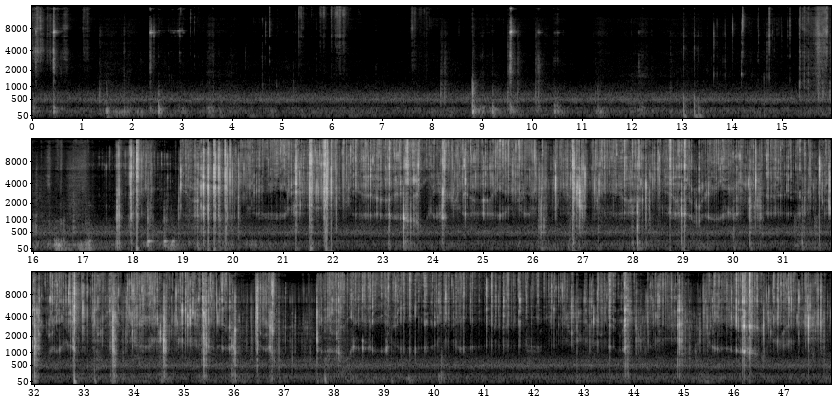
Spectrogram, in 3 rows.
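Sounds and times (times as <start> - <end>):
chewing and crunching: 17.3 - 47.9
popping candy crackling: 17.5 - 47.9.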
